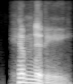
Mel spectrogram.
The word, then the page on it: hymnody: American English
